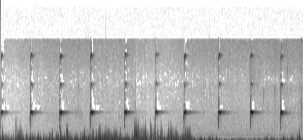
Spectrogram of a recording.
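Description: A small shorebird peeping: a steady series of short, high single notes, roughly three every two seconds, over a low, uneven rushing noise.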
